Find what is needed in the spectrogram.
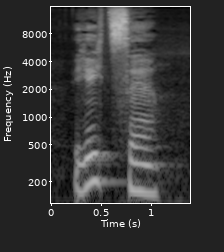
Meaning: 1. egg 2. balls, testicles
- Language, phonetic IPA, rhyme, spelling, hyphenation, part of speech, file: Ukrainian, [jɐi̯ˈt͡sɛ], -ɛ, яйце, яй‧це, noun, Uk-яйце.ogg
